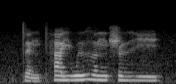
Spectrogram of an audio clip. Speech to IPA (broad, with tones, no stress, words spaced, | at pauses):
t̪ɛ˨˩˨ŋt̪ʰa˧j wɨ˧˥ɣəː˧ŋ ʂɨ˧ɣi˧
